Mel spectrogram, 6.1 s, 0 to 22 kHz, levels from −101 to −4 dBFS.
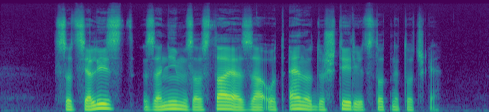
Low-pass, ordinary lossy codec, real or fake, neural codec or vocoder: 19.8 kHz; none; real; none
